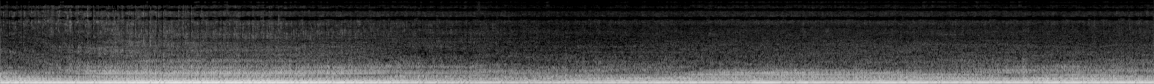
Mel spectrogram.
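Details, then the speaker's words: Revived nitrous Hayabusa drag bike: engine drones low with wavering pulse, sagging midway instead of holding steady; vacuum leak because nitrous lines were fitted without jets, so fittings weren't sealed. "I put the nitrous lines on there but didn't put jets in there."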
